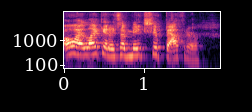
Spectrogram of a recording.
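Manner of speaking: put-on attempted Filipino accent. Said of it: "Do you not know how to do a Filipino accent".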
